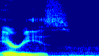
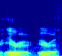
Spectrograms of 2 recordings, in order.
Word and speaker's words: Aerith: No, there's Eris or Aerith, not Ares.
